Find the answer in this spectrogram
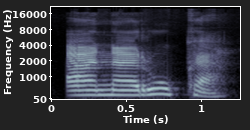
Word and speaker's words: anaruka: Then we have anaruka. Anaruka. Anaruka has four syllables. So the second from the end is ru.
